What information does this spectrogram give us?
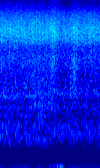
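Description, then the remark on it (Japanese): Steady hiss of shower water spraying continuously, a bright, dense wash of noise with no pauses and no voices. “シャワーでもこんなよく感じるんだから、 今度は波の音とか川の音とかも聞きに行きたいね。”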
